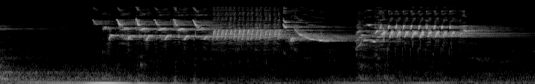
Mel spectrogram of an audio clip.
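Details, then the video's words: Lively European goldfinch song: quick repeated chirps, then sliding whistles and a tinkling twittered phrase after a short pause, over a faint low hum. "تغريد حسون"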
